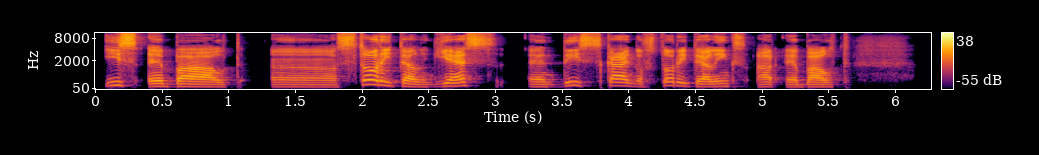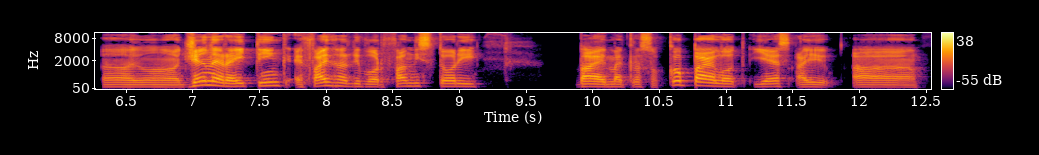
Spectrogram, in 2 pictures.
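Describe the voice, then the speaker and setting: Halting Slovak-accented man rambling. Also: on the high side, clean tone. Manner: halting, frequent restarts and fillers. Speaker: podcast host. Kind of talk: unscripted solo monologue.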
